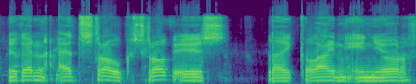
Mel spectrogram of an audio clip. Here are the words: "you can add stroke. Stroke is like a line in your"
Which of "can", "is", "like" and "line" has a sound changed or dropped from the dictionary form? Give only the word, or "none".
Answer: is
